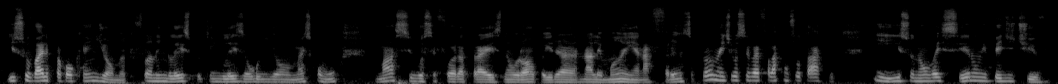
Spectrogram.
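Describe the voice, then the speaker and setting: A Brazilian man with an interior-São Paulo accent talks straight to his audience in a relaxed, direct vlog, often ending his sentences with little check-in tags. His mid-pitched voice has a slightly husky edge, and the sound is close and dry, with little room around it. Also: no room sound. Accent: Paulista, from the interior of São Paulo. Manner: conversational, direct, frequent "né?" and "tá?" tags. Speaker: career vlogger, designer. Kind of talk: casual advice vlog to camera. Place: apartment balcony.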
